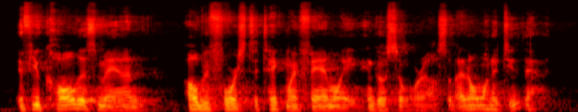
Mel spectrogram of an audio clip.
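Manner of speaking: very hushed, low, chilling, loving voice. Recalling his dad's words to the others; imitating a chilling, quiet, loving voice. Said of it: "with just this chilling, chilling, quiet, loving voice".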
